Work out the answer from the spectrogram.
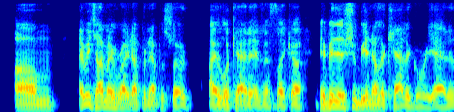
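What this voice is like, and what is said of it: Sick, strained voice. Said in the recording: “apologize for my voice. Yes, I'm sick”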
